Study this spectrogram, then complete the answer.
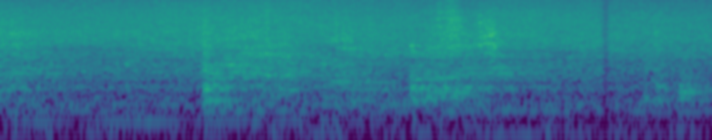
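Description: Carne asada sizzles steadily on a hot Blackstone griddle, a loud continuous frying hiss with a few brief scraping stirs, no talking.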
